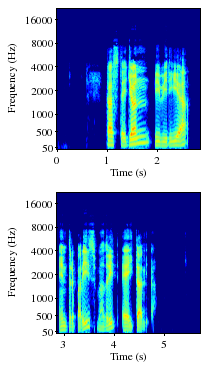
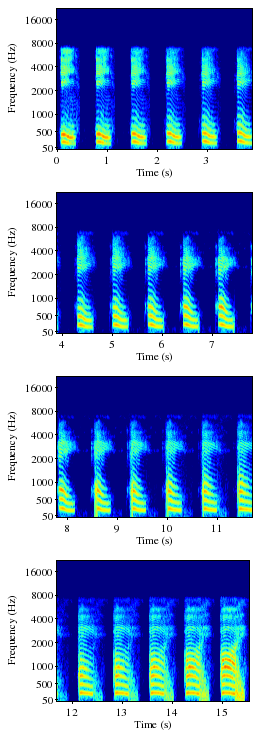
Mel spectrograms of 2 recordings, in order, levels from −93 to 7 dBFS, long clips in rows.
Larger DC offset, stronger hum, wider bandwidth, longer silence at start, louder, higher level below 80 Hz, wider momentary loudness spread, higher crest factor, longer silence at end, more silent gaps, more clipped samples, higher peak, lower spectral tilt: neither; neither; first, 9.4 kHz vs 7.6 kHz; first, 1 s vs 0.05 s; about the same, -25 LUFS vs -25 LUFS; second, -66 dBFS vs -52 dBFS; second, 10 LU vs 15 LU; about the same, 24 dB vs 20 dB; first, 0.9 s vs 0.1 s; second, none vs 14.85-14.96 s; neither; about the same, -4 dBFS vs -6 dBFS; second, -4 dB/octave vs -5.5 dB/octave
